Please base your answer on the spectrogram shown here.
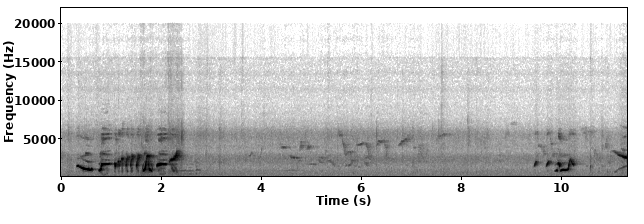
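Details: White-rumped shama used as a decoy delivers a loud opening run of rapid, buzzy ascending trills, falls mostly silent, then returns with a short sharp phrase near the end.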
